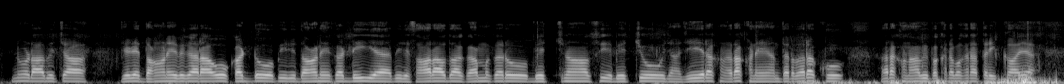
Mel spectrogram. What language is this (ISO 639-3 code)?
doi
